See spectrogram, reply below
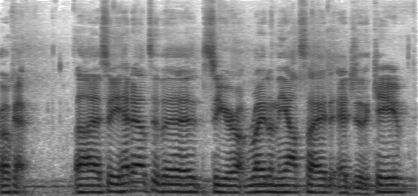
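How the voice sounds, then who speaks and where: A man's voice: medium pitch, fairly even intonation, slight background noise. Hesitant man running a game. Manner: hesitant, halting explanations. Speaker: game master. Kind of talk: running a tabletop sci-fi game, casual.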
